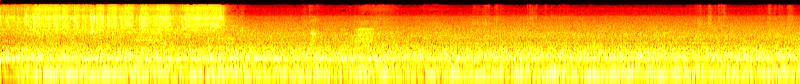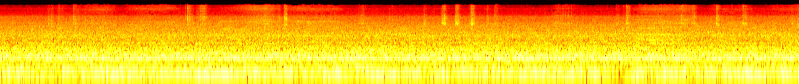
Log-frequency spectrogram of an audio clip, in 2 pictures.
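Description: A sink tap runs for about four seconds, water rushing, then shuts off abruptly. After that an electric fan hums steadily with a constant tone, and faint, brief scrapes of a safety razor come through during the last third.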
